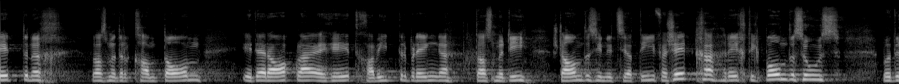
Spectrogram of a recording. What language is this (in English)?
Swiss German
